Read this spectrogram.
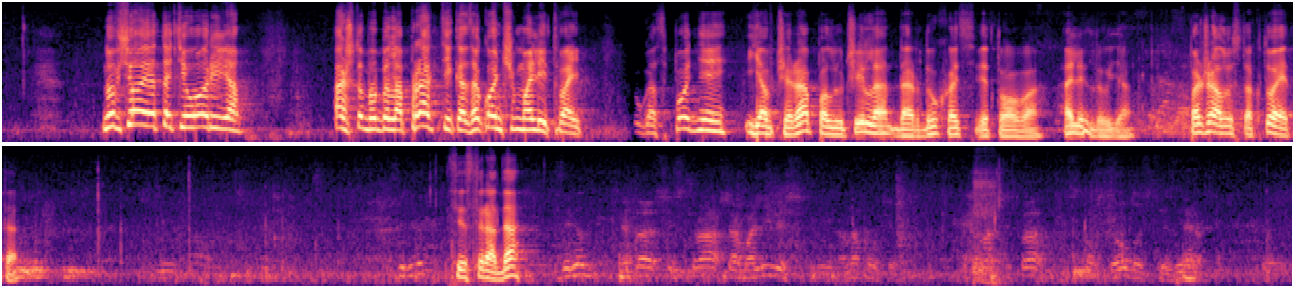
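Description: An elderly man speaks with animation into a microphone over loudspeakers in a large echoing hall.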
